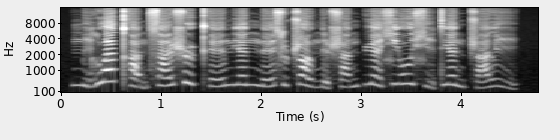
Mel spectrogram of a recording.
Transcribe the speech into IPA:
mḭ˨˩lwä˥kʰa̰˨˩n sa˧˥ɪ̯ʂɻ̩˥˩ kʰe˧˥ɪ̯mjɛ˥n n̪e˧˥ɪ̯su˧ʈ͡ʂɑ˥˩ʊ̯n̪ḭ˨˩ ʂa˧˥n pɥɛ˥˩ ɕjo˥ʊ̯ɕḭ˨˩t̪jɛ˥˩n ʈ͡ʂä˧˥li˥˩

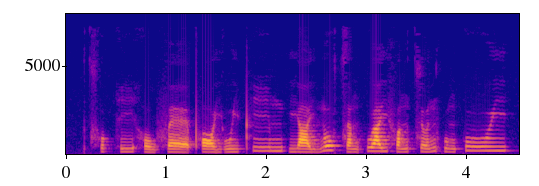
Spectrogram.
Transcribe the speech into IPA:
t͡sʰʊ˨k̚hiː˨ho˨˩w fɛː˨˩pʰɔː˨˩j uː˨jpʰiː˥m | jaː˨˩jn̪o˥w t͡sɐ˨˩ŋkʷaː˥jfɐ˨˥ŋ t͡sɵ˨˥n kʷɐ˨ŋkuː˥j

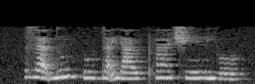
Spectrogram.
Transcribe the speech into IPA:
zä̰˦˨ dũ˦ hu˨dä̰˦˨ja˨ʊ̯pʰã˦ ʃe˦ɪ̯ jo˨

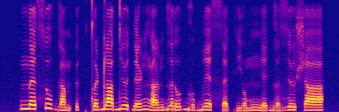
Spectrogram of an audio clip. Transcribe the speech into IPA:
n̪ɛ˦su˥˨ɡa˩m ʔʉ˦kt̪ə˨˥ ɖa˦dʉ˥˨ ɗe˨˥ɳŋa˩˧ɳ ɡə˥˨ɾu˨˥ ɡu˩be˥˨ sɛ˩kjʊ˩˧m ŋe˩˧ɡə˩ zʉ˥˨ʃa˦

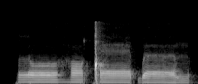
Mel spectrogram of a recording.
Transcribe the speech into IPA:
loːɦɔǃɛːɓəːm

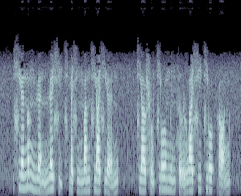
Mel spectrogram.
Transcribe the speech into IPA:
ɕjɛ˧˥nɤ˥˩ŋn̪ɥɛ̰˨˩n n̪ɥɛ˥ɕḭ˨˩t͡ɕʰjä˦ɕi˩ŋ ma˧˥nɕjä˧˥ɕjɛ̰˨˩˦n | t͡ɕjä˧˥ʂṵ˨˩ t͡ɕjo˥ʊ̯mi˧˥nsɹ̩˨˩ɻwä˥ ɕi˥˧t͡ɕjo˥˩ʊ̯ kɑ̰˨˩˦ŋ

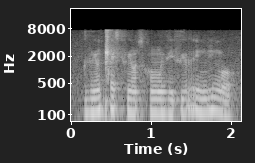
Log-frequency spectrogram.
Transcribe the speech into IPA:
vʲõǁesfʲõːs hũːvʲɛfʲʊ riŋiŋo

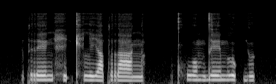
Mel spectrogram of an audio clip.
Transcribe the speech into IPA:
preː˦˥ŋhi˨˩ʔ kʰli˩˦a̯pra˧ŋ | kʰwo˦˥mdeː˦˥mlu˨˩k̚jɯ˦˥k̚

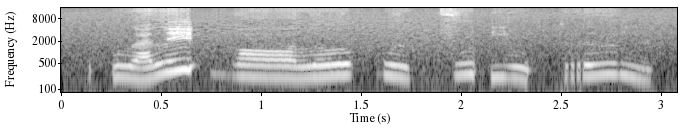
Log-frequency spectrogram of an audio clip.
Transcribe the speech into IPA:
ʔu˩˦a̯le˥˩ʔ bɔː˧ loː˦˥k̚wɯ˨˩k̚fu˥˩ʔ ju˨˩ʔprɯ˥˩ŋ

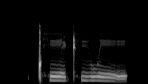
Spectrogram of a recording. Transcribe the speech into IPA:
ǃʰeːʈʰyweː

